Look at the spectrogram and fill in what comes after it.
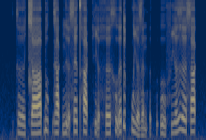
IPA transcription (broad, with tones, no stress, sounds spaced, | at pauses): k ə̤ː˨˩ t͡ɕ aː˨˦ ɓ u˨˩ k̚ ɣ a˨˩ k̚ ŋ ɨ̰˧˨ ə̯ s ɛ˨˦ t̪ʰ a˨˩ k̚ h ḭ˧˨ ə̯ h əː˨˦ x ṵ˧˥ ə̯ ɗ ə˦˥ p̚ h w i˧˩ ə̯ z ə̰˧˨ n ʔ | ʔ u˧˩ f i˨˦ ə̯ ɣ əː˧ s a˦˥ k̚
